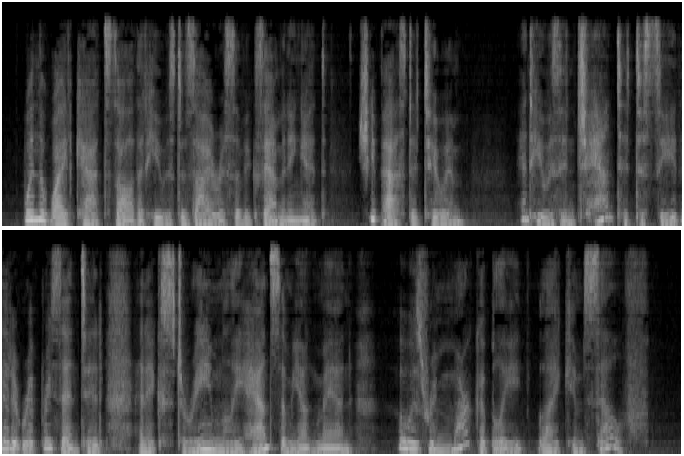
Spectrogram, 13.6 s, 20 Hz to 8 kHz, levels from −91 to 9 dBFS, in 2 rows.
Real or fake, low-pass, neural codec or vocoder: fake; 7.2 kHz; vocoder, 24 kHz, 100 mel bands, Vocos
